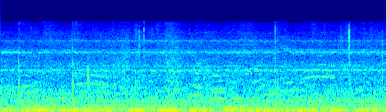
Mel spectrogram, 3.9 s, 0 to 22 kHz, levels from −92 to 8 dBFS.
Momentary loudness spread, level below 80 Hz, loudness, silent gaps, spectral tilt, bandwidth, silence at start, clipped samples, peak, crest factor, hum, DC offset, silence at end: 1 LU; -36 dBFS; -37 LUFS; none; -5 dB/octave; 11 kHz; 0 s; under 0.1%; -20 dBFS; 16 dB; none; under 0.1%; 0 s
